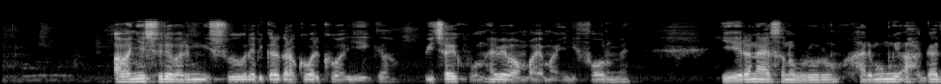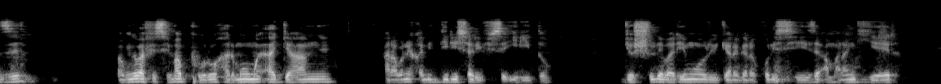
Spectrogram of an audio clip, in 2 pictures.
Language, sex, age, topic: Rundi, male, 18-24, education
